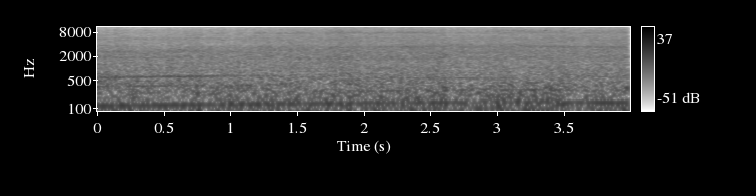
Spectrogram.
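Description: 1987 Kawasaki ZL1000's four-cylinder engine pulling in fifth gear as the bike accelerates from about 45 to 65 mph, its steady note stepping up a little in pitch near the end. Heavy wind rush over the microphone from riding at speed.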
